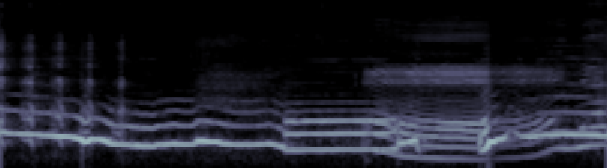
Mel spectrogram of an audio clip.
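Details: Pet dog throwing a tantrum after pushing his bone under the sofa: a continuous loud howl that opens with a few yips, then wavers and dips in pitch before rising again, with light background noise.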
